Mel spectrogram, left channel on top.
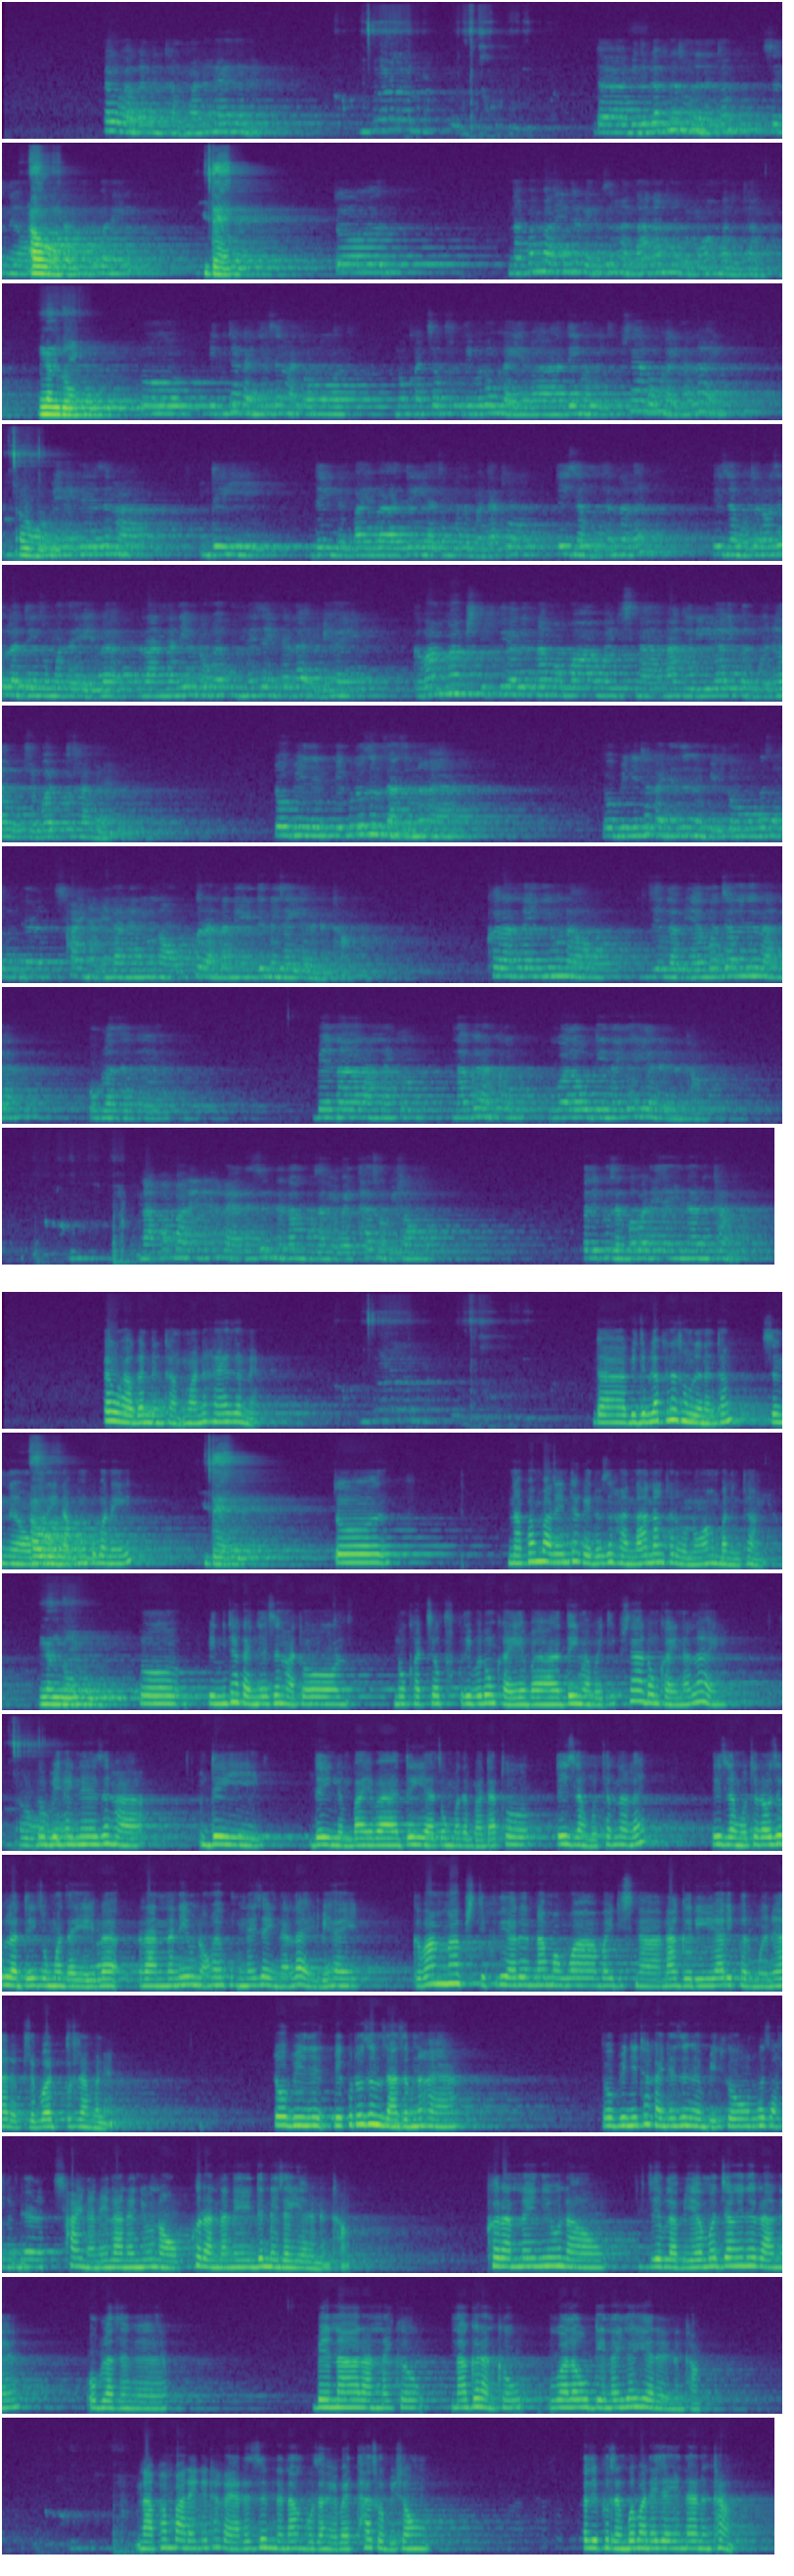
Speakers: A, on the right; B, on the left.
A: औ हागोन नोंथां मानो हाया जानो
B: <unintelligible>
A: दा बिदिब्ला खोनासंदो नोंथां जोंनियाव
B: ओ औ
A: बोरै नाफामखौ बानायो
B: दे
A: द' नाफाम बानायनो थाखायथ' जों हा ना नांथागौ नङा होमबा नोंथां
B: नोंगौ
A: थ' बेनि थाखायनो जोंहाथ' न' खाथियाव दंखायोबा दैमा बायदि फिसा दंखायो नालाय थ'
B: औ
A: बेहायनो जोंहा दै दै लोमबा एबा दैया जमा जाबा दाथ' दैज्लां बोथोर नालाय दैज्लां बोथोराव जेब्ला दै जमा जायोब्ला एबा राननानै उनावहाय हमनाय जायो नालाय बेहाय गोबां ना फिथिख्रि आरो ना मावा बायदिसिना ना गोरि आरिफोर मोनो आरो जोबोद बुरजा मोनो थ' बेनो बेखौथ' जों जाजोबनो हाया थ' बिनि थाखायनो जोङो बे थ' मोजाङैनो सायनानै लानायनि उनाव फोराननानै दोननाय जायो आरो नोंथां फोराननायनि उनाव जेब्ला बियो मोजाङैनो रानो अब्ला जोङो बे ना राननायखौ ना गोरानखौ उवालाव देनाय जायो आरो नोंथां
B: <inaudible>
A: नाफाम बानायनो थाखाय आरो जोंनो नांगौ जाहैबाय थास' बिसं फोरजोंबो बानाय जायोना नोंथां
